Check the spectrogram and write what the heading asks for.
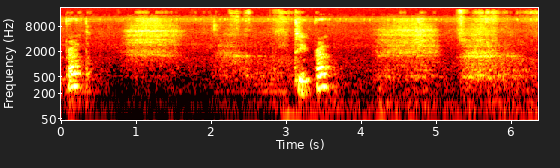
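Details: Normal vesicular breath sounds on lung auscultation while the patient takes repeated deep breaths: soft, even breaths with a brief voice in the background, no crackles or wheeze; all lung fields clear.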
